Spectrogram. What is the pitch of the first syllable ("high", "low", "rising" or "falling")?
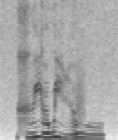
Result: rising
